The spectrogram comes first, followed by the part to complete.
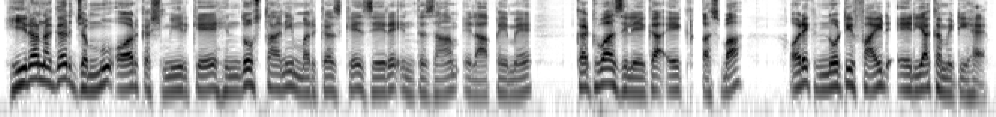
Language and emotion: Urdu, neutral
